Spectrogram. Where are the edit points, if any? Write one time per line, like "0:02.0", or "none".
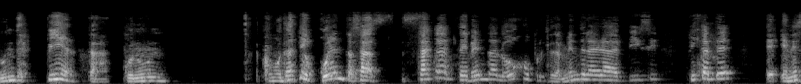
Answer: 0:01.2
0:02.5
0:04.7
0:05.5

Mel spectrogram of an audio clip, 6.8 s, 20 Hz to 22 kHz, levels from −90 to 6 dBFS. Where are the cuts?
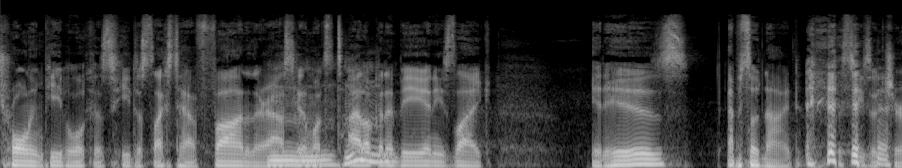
none

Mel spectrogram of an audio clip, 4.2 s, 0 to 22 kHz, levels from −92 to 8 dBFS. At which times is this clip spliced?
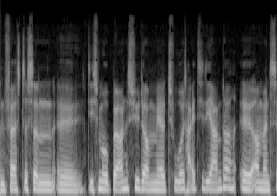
0:02.8

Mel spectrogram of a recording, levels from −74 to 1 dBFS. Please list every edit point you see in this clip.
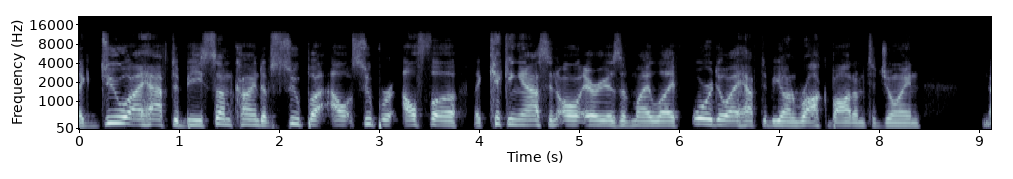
0:03.9

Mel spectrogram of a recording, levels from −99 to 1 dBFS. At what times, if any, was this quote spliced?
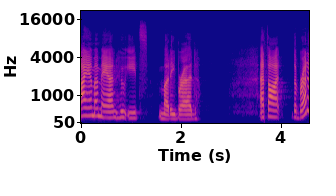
0:03.7

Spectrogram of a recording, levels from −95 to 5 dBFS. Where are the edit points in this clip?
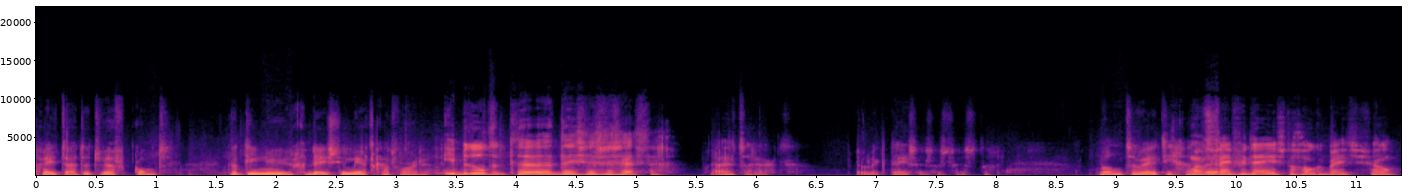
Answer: none

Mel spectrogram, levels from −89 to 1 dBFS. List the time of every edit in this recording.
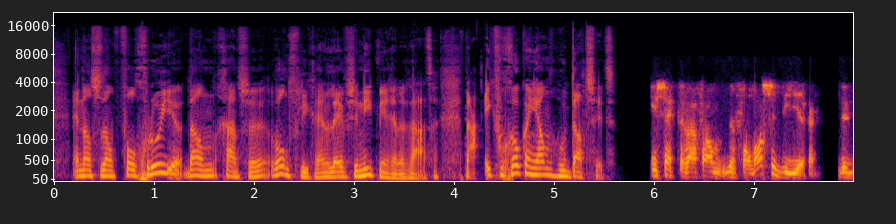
none

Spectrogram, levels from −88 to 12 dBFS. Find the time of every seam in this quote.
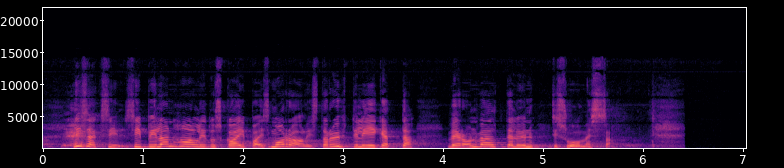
0:02.2
0:05.1

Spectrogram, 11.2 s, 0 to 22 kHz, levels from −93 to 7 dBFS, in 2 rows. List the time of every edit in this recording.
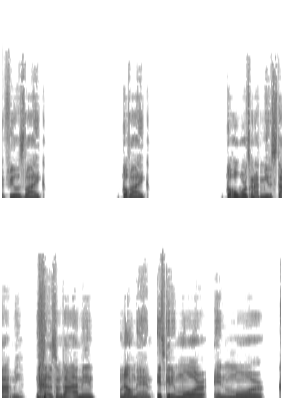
0:02.5
0:05.2
0:08.0
0:09.7

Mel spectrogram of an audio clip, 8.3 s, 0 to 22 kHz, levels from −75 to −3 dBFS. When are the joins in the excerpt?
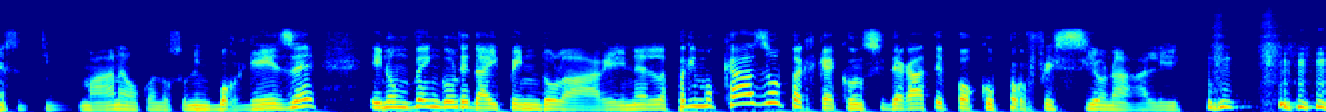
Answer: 0:02.9

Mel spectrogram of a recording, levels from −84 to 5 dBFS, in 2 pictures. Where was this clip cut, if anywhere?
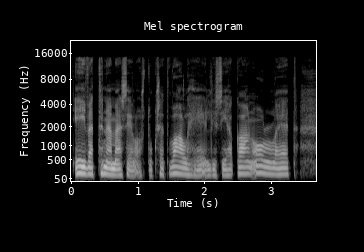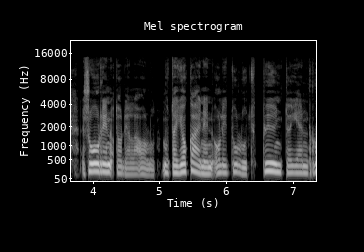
0:04.3
0:05.0

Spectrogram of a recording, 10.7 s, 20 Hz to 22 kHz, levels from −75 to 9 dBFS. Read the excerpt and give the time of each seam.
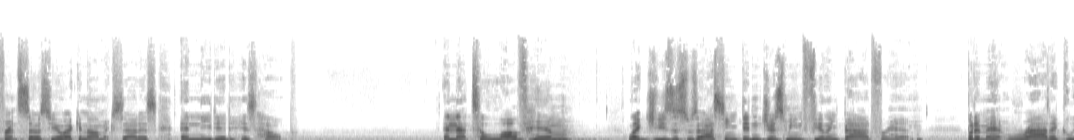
none

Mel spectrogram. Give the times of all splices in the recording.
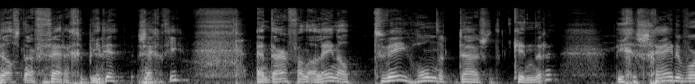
none

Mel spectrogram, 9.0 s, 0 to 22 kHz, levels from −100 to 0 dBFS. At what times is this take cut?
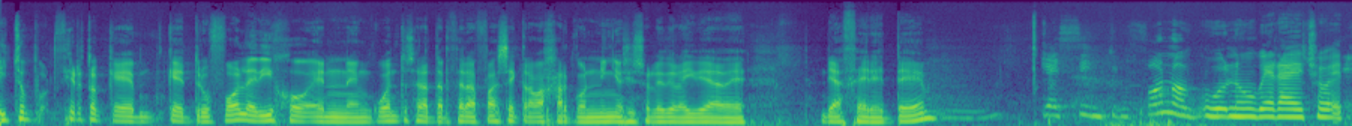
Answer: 0:03.5

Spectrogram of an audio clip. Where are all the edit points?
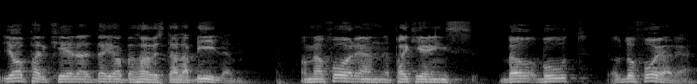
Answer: none

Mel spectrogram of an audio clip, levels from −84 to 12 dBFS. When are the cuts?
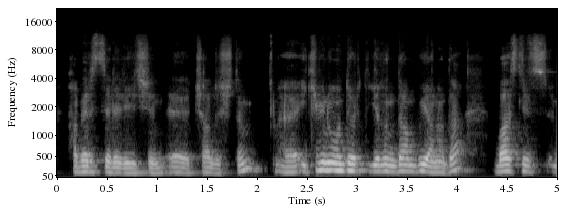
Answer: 0:02.1

